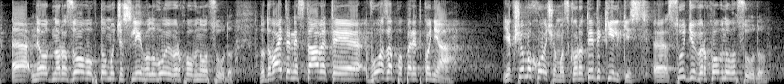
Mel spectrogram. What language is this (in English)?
Ukrainian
